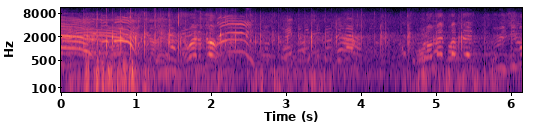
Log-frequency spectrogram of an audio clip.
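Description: Several high-pitched children's voices shouting and cheering just after a goal goes in. The shouts are loudest in the first second or so, with another burst about two seconds in, then thin out to scattered calls.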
